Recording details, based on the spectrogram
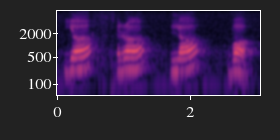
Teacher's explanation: अंतस्थ व्यंजनों में जीभ मुख के विभिन्न भागों का पूरी तरह स्पर्श नहीं करती है, अर्थात आधा स्पर्श करती है और आधा नहीं।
